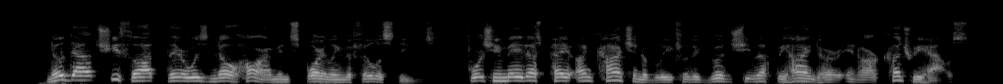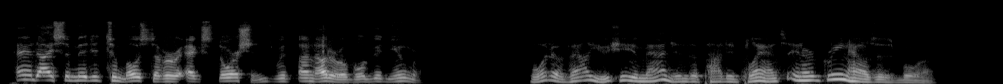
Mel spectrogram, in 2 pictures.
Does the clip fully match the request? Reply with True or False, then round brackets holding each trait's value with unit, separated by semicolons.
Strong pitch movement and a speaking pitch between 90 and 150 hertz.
True (5.9 semitones; 140 Hz)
